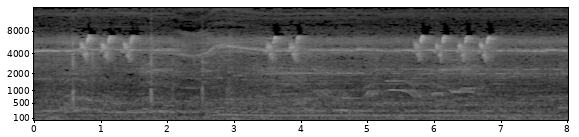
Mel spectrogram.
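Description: A bird chirping in quick runs of two to four short, falling notes, three times. Beneath it, the faint steady hum and high whine of a toy RC helicopter's electric motor and rotors, which shift in pitch together about a third of the way in as the throttle changes.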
